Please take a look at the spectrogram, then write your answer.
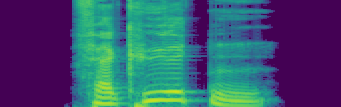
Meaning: inflection of verkühlen: 1. first/third-person plural preterite 2. first/third-person plural subjunctive II
- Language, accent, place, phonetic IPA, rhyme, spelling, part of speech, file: German, Germany, Berlin, [fɛɐ̯ˈkyːltn̩], -yːltn̩, verkühlten, adjective / verb, De-verkühlten.ogg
